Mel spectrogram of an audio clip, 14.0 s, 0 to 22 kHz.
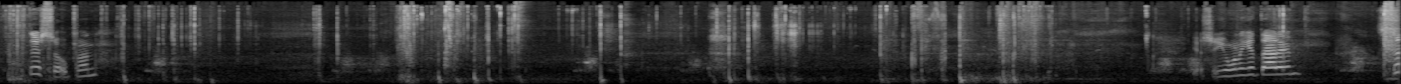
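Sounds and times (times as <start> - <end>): tool cracking and scraping casing: 1.1 - 10.6.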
